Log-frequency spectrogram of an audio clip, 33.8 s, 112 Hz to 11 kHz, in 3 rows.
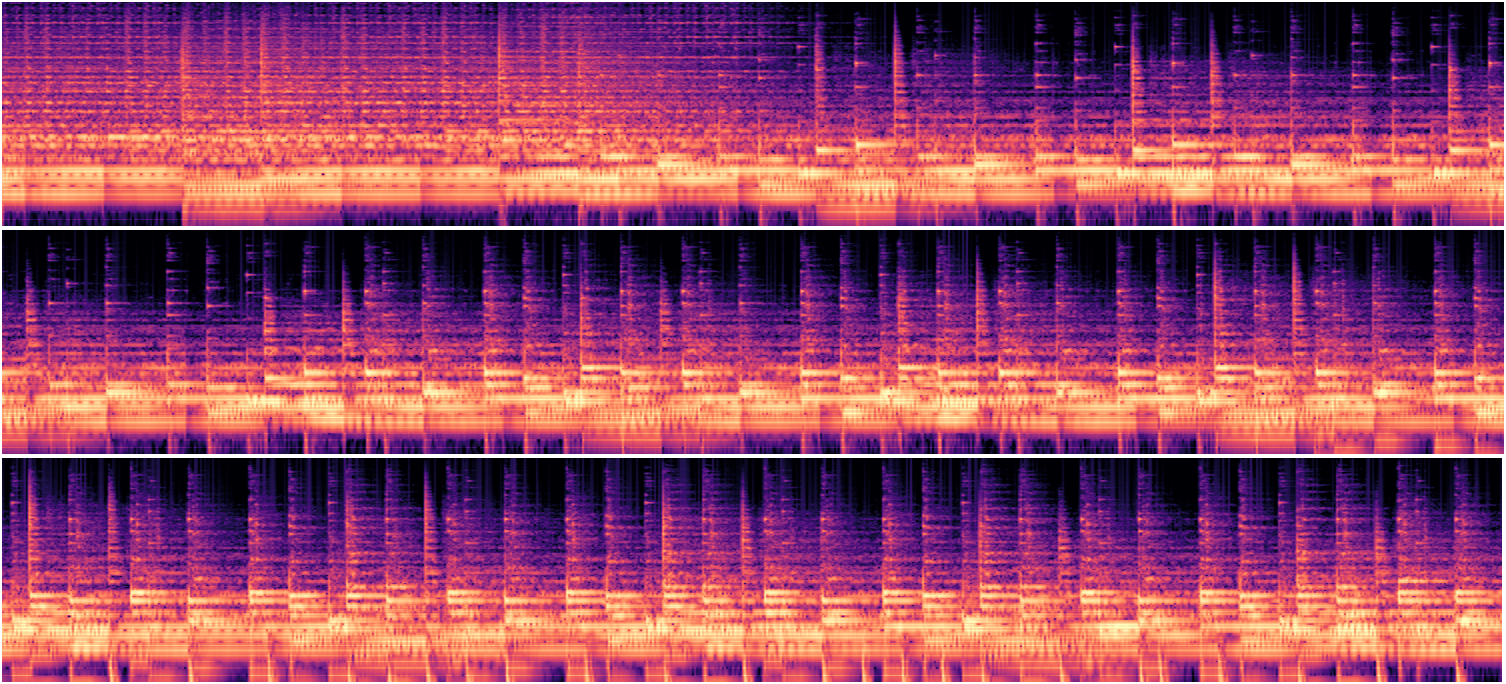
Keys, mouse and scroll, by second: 0.0 middle click, 0.0-1.1 scroll down 1, 1.9 shift+middle click, 5.2 scroll up 2, 7.4 shift+click, 10.4 ctrl+z, 11.7 shift+click, 12.5 shift+click, 13.4 shift+click, 14.7 shift+click, 19.2 shift+click, 21.2 ctrl+l, 23.5 click, 25.1 KP_Decimal, 26.5 Tab, 27.0 click, 28.0 l, 29.8 click, 30.6 click, 31.5 click, 32.9 l.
